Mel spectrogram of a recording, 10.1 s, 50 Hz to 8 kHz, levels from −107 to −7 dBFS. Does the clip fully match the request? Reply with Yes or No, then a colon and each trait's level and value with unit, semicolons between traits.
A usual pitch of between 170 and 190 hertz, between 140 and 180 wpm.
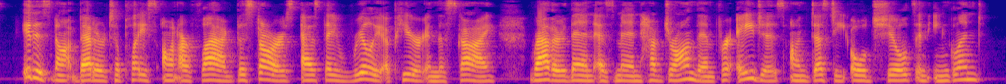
No: medium, 185 Hz; average, 195 wpm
